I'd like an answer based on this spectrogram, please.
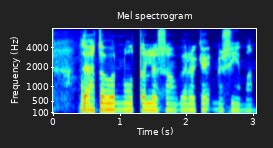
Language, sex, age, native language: Icelandic, male, 11, Icelandic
